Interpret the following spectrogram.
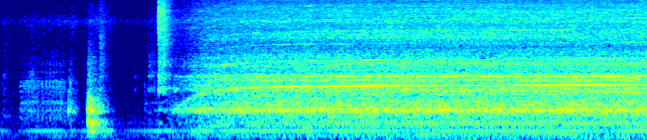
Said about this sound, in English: And then we'll heat set it. I'm going to do this away because it's a bit noisy.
